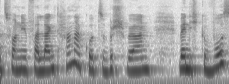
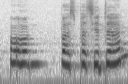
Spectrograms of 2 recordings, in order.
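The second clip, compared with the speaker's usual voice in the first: pale, frightened question; 5 semitones higher than usual. A narrator's reading. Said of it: "fragte sie mit bleichem Gesicht".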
